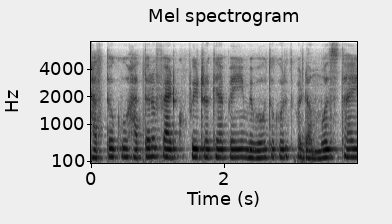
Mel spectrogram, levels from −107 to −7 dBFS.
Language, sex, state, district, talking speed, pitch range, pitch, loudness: Odia, female, Odisha, Khordha, 165 wpm, 195-205 Hz, 200 Hz, -16 LUFS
